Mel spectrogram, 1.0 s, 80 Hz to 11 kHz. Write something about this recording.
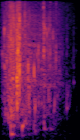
Water slosh spashing-3
splash, water, environmental-sounds-research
